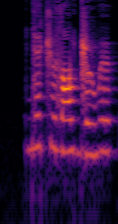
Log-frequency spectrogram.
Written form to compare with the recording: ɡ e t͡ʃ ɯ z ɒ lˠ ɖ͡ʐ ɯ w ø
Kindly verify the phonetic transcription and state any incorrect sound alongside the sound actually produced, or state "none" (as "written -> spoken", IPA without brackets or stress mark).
ɒ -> ɑ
